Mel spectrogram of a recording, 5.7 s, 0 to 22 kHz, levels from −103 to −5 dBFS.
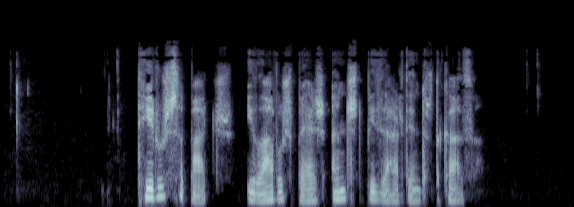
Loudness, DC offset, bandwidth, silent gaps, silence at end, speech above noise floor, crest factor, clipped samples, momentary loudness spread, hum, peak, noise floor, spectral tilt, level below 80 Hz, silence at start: -31 LUFS; under 0.1%; 10 kHz; none; 0.95 s; 58 dB; 24 dB; under 0.1%; 12 LU; none; -10 dBFS; -90 dBFS; -3 dB/octave; -56 dBFS; 1.4 s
